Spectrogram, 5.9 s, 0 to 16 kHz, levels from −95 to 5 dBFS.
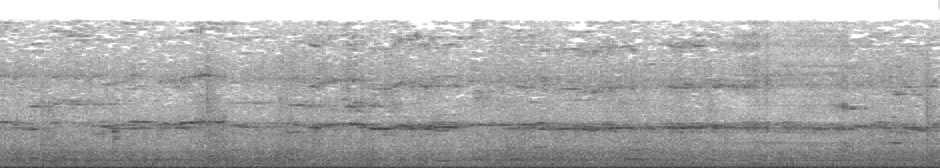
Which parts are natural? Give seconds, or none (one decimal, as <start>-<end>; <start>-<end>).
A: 0.0-4.6; 5.3-5.9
